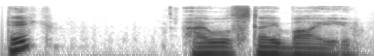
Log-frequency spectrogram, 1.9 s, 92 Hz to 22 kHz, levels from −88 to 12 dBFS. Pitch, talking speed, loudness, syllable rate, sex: 115 Hz, 190 wpm, -17 LUFS, 5.0 syllables/s, male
